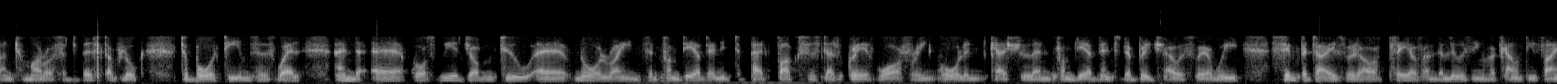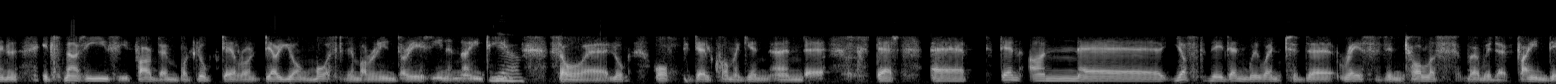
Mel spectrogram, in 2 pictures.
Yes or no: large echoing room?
no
